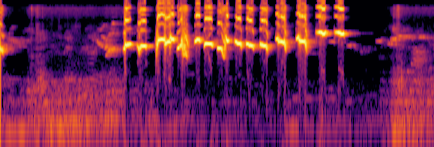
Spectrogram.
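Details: Oriental magpie-robin fighting song for provoking rival birds: after a quiet start, a burst of about a dozen loud, evenly spaced whistled notes, ending with a higher note and quiet again.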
